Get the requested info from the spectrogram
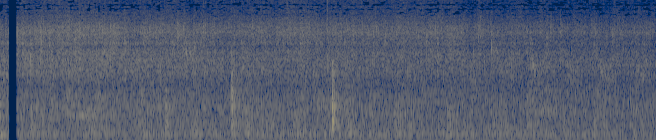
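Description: Onion-tomato masala sizzling in oil in a frying pan as boiled chickpeas are stirred into it with a wooden spatula, a steady hiss with a few sharp clicks, the loudest about three seconds in.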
